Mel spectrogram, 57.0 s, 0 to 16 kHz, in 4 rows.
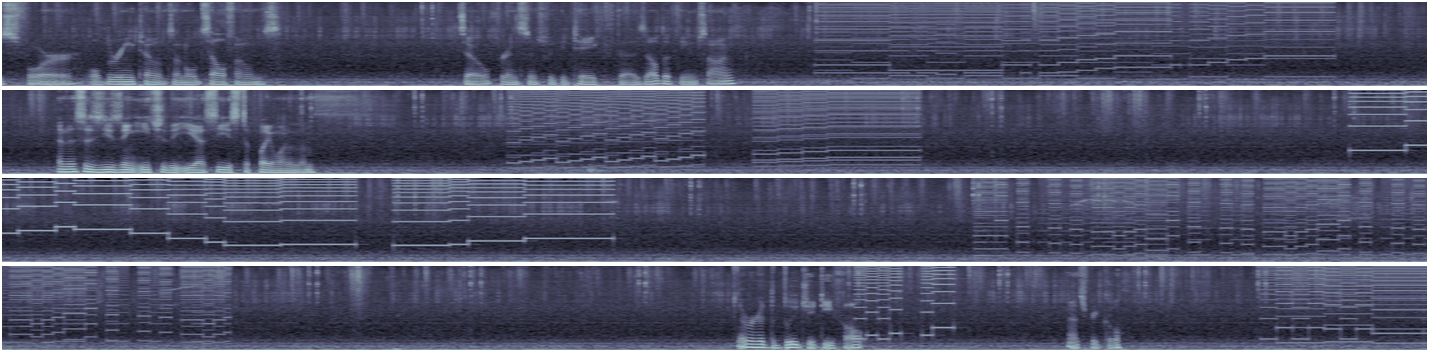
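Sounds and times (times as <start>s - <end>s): drone motors beeping melodies: 8.2s - 13.4s, 19.4s - 23.5s, 27.8s - 34.7s, 38.3s - 45.1s, 51.3s - 52.3s, 55.4s - 57.0s
steady hum: 27.8s - 34.9s.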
